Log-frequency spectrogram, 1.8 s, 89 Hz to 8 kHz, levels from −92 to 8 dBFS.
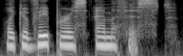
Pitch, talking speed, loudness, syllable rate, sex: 205 Hz, 130 wpm, -18 LUFS, 5.0 syllables/s, female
